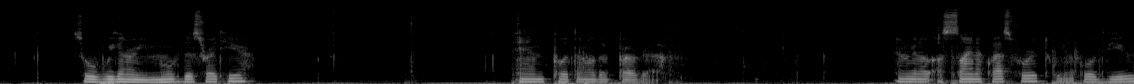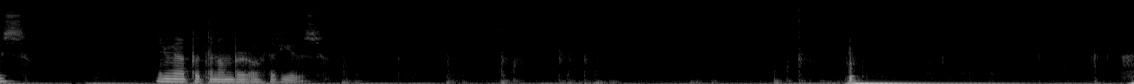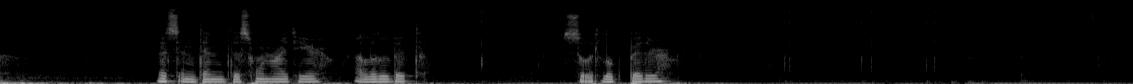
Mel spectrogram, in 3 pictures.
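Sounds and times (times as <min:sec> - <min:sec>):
computer keyboard typing: 0:03.2 - 0:05.2, 0:07.2 - 0:08.6, 0:10.4 - 0:11.1, 0:14.7 - 0:15.0, 0:15.8 - 0:17.6, 0:18.2 - 0:19.7, 0:31.3 - 0:33.0.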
